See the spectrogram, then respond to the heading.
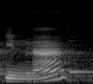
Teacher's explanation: Ketika ada tekanan digunakan menjadi khaysum. Kita menyebut huruf nun yang bertasdid kan lidahnya itu menempel di langit-langit. Maka angin yang keluar tidak melewati rongga mulut tetapi melewati rongga hidung. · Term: nun tasdid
